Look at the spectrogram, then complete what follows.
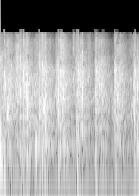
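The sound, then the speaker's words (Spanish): Audience applause at a short-story contest gathering, again for a veteran woman participant, a dense, steady patter of many hands clapping at once, fairly loud and sustained without talk over it. “Bueno, el aplauso de nuevo para ella.”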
